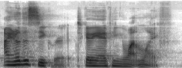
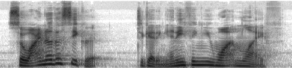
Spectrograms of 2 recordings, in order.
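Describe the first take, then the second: First: It is said in a casual conversational voice. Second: It is said in a polished TED Talk voice.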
